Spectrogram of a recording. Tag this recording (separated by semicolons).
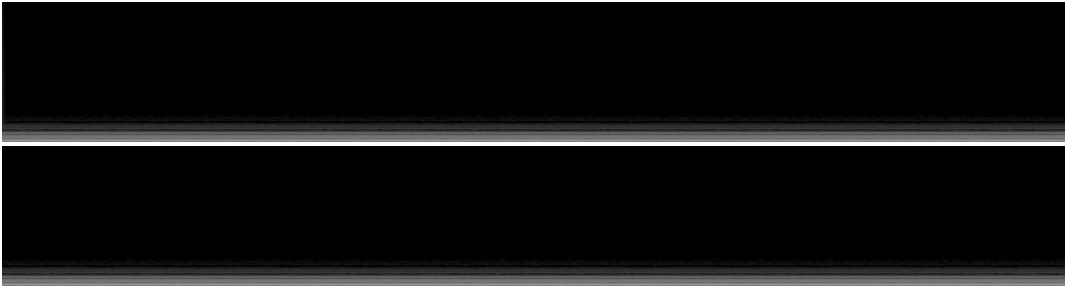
buzz; electric; electricity; electro; electronic; hum; magnetic; noise; power; substation; transducer; transformer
